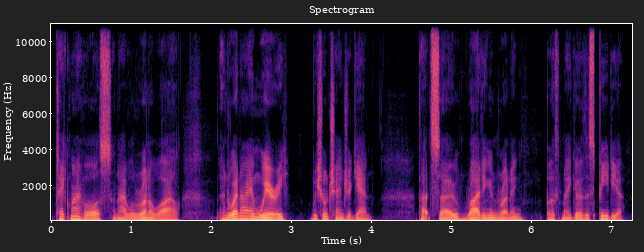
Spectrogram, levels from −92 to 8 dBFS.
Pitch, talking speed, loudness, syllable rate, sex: 120 Hz, 225 wpm, -17 LUFS, 6.5 syllables/s, male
